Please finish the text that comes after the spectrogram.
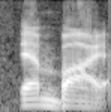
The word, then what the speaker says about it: Dembai: Dembai or Dembe? Dembai. Okay, good. I was saying it right.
